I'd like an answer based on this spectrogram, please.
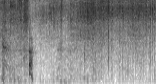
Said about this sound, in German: Jetzt ist heiß genug. Und dann die Garnelen. Sieht ein bisschen aus wie Südfrankreich in der Pfanne.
